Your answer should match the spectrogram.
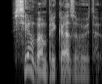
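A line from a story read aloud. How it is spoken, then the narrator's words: Sighing. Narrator (Russian): вздохнула она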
